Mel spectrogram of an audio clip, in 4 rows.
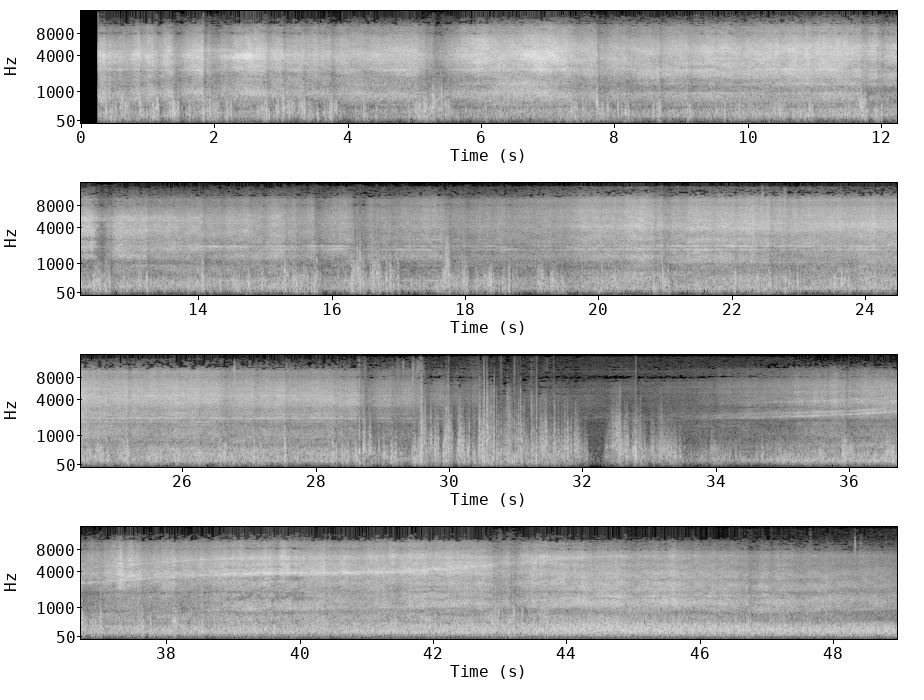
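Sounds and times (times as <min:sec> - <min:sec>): jet engines rumbling and whining: 0:00.3 - 0:48.9.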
